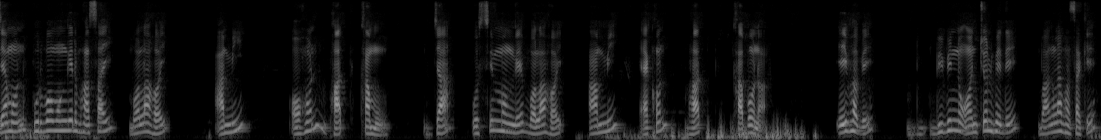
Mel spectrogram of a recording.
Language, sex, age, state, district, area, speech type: Bengali, male, 18-30, West Bengal, Purba Medinipur, rural, spontaneous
